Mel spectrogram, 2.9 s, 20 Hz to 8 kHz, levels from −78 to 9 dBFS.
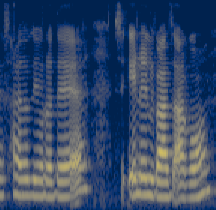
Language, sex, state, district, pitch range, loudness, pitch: Chakma, female, Tripura, West Tripura, 215-250 Hz, -17 LUFS, 230 Hz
